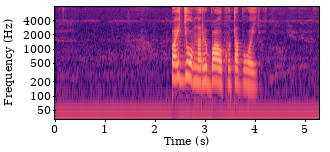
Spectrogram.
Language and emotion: Russian, neutral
